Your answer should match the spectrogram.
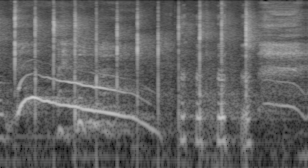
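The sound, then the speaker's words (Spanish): Scattered, uneven hand claps from a small group on a show set welcome arriving guests, mixed with a long drawn-out vocal cheer that rises and then slowly falls, followed by a few more claps. “Vamos a un aplauso para ellos.”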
